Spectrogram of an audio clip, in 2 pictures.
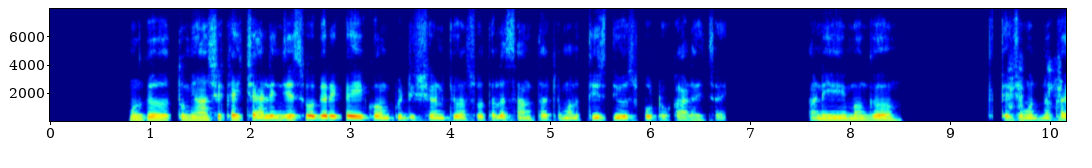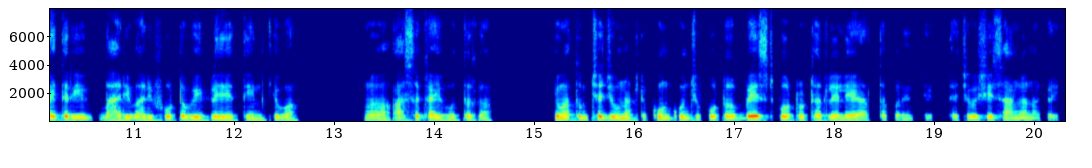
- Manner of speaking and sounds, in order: throat clearing
- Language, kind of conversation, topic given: Marathi, podcast, फोटोग्राफीची सुरुवात कुठून करावी?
